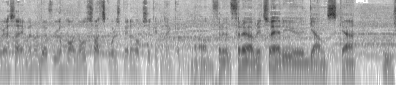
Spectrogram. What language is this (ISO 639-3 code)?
swe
